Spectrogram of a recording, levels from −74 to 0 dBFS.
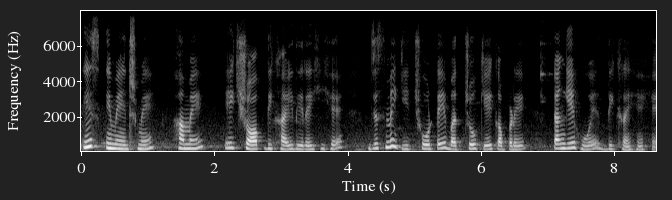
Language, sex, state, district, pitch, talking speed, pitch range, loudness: Hindi, male, Madhya Pradesh, Dhar, 235 Hz, 145 wpm, 210-270 Hz, -18 LUFS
